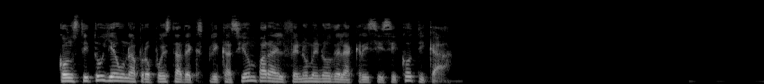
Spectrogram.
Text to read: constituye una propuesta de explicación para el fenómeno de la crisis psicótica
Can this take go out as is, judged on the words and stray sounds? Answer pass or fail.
pass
